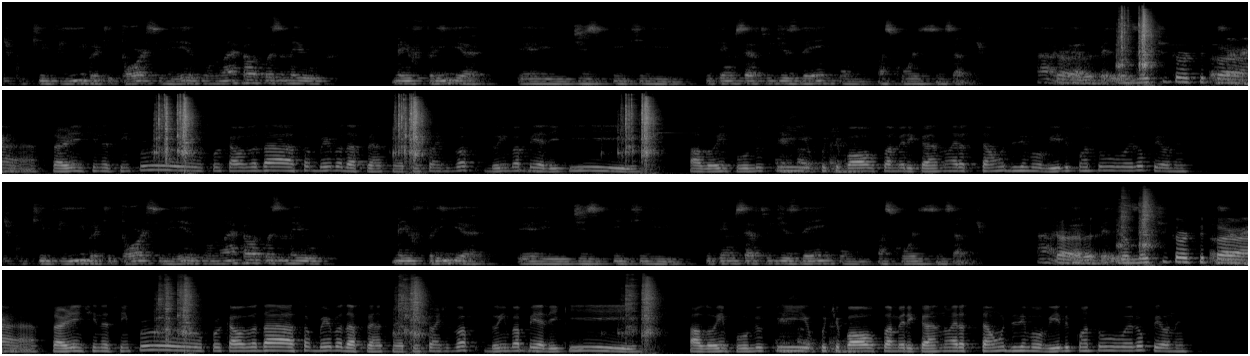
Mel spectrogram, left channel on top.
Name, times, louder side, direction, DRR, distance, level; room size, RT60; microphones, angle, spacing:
voice 1, 0.0-3.3 3.9-4.8 5.1-6.8 7.0-9.8 10.3-11.6 12.1-12.6 17.6-17.8 20.2-21.0, right 1 dB, ahead, -2 dB, 2.6 m, -44 dB
voice 2, 10.5-18.9 19.3-24.3, right 5 dB, 35° right, 12 dB, 0.3 m, -39 dB
sound 1, 11.1-11.5 14.0-14.4 16.4-16.7 18.4-19.1, left 9 dB, 50° left, 0.9 m, -30 dB
7.6 x 4.1 x 5.2 m, 0.38 s
head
